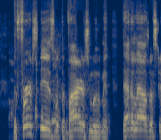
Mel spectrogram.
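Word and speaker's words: PHIERS: FIRES is an acronym that's spelled P-H-I-E-R-S. The PH makes the F sound, as in like philosophy.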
